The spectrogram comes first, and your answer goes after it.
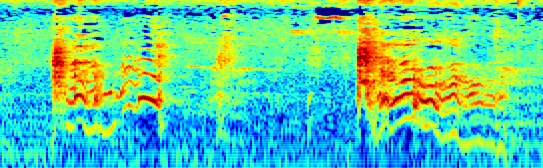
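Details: A dog trying to send a monkey out of its area, with two loud, crying bark-howls about three seconds apart, each wavering and sliding in pitch before fading.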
